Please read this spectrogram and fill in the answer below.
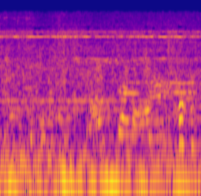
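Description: Several people talking over a steady low rumble, with the voices clearest in the second half.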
